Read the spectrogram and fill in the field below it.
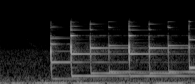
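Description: A 30-second timer alarm for a Q&A session plays a quick, steady run of bright electronic tones, about eight ringing notes that overlap like a chime melody, sounding clearly over a faint low hum.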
